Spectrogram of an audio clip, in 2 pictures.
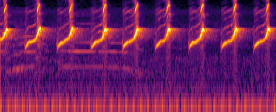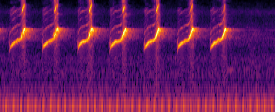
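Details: Tailorbird song of quick, repeated rising chirps, about three each second, high and sharp, while a faint thin whistled tone sounds briefly early on and a low hum continues throughout.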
